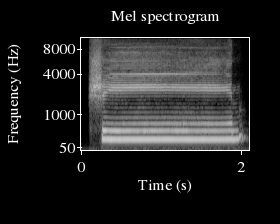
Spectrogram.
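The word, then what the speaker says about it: شين: তো এই অক্ষরটা কোন জায়গা থেকে উচ্চারণ হয়? ওই যে জিহ্বার মধ্যখান, তার বারবার উপরে তালুর সাথে লাগিয়ে শা শা শব্দ করে, শা শা, ঠিক আছে? শা শা শব্দ করে উচ্চারণ করতে হবে। শিন, তিন আলিফ টান, কয় আলিফ? তিন আলিফ।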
